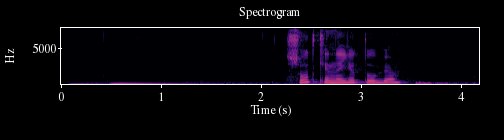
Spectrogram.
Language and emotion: Russian, positive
